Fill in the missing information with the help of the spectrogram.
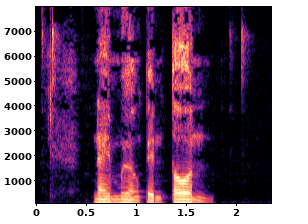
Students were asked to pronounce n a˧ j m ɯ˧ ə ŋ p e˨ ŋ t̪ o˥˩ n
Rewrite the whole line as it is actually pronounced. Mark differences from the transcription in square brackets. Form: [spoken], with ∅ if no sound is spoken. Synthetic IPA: n a˧ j m ɯ˧ ə ŋ p e˨ [n] t̪ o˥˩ n

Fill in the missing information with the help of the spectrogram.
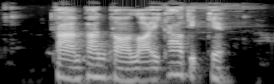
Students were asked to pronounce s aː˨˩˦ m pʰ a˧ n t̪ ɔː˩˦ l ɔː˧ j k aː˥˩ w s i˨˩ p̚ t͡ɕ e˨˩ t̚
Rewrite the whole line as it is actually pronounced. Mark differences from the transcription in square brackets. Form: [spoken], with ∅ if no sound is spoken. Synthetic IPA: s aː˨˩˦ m pʰ a˧ n t̪ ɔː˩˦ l [ɔː˩˦] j k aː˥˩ w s i˨˩ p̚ t͡ɕ e˨˩ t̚

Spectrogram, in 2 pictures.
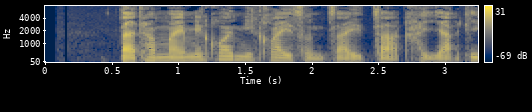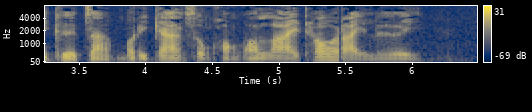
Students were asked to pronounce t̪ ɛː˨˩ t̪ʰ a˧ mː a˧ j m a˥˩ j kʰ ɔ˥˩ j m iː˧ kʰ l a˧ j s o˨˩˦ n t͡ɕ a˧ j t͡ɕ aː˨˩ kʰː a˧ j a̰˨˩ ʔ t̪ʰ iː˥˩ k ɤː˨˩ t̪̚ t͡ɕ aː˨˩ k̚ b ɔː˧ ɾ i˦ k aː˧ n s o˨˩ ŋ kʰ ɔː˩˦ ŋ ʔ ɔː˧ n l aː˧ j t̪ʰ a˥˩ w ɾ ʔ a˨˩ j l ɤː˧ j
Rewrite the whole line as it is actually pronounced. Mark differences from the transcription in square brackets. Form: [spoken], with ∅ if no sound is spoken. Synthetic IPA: t̪ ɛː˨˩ t̪ʰ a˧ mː a˧ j m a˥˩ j kʰ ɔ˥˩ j m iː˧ kʰ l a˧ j s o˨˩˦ n t͡ɕ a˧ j t͡ɕ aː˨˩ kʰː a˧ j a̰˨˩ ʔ t̪ʰ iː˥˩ k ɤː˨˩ t̪̚ t͡ɕ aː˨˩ k̚ b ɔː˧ ɾ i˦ k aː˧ n s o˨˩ ŋ kʰ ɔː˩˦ ŋ ʔ ɔː˧ n l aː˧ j t̪ʰ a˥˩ w ɾ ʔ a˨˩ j l ɤː˧ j

